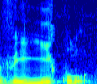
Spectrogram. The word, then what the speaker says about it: veículo: Agora, a palavra veículo, apesar de ter hiato, veja que a sílaba tônica se encontra na antepenúltima sílaba. Então aqui ela é acentuada pela regra da proparoxítona.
